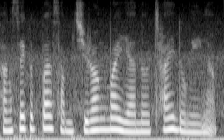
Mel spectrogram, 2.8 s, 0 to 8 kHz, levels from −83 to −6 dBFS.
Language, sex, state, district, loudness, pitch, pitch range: Garo, female, Meghalaya, South Garo Hills, -14 LUFS, 220 Hz, 195-240 Hz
